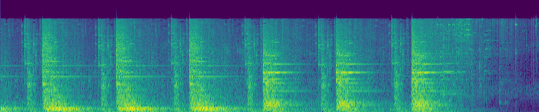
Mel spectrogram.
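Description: A heavy wrench repeatedly bangs against a metal door with loud ringing clangs.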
